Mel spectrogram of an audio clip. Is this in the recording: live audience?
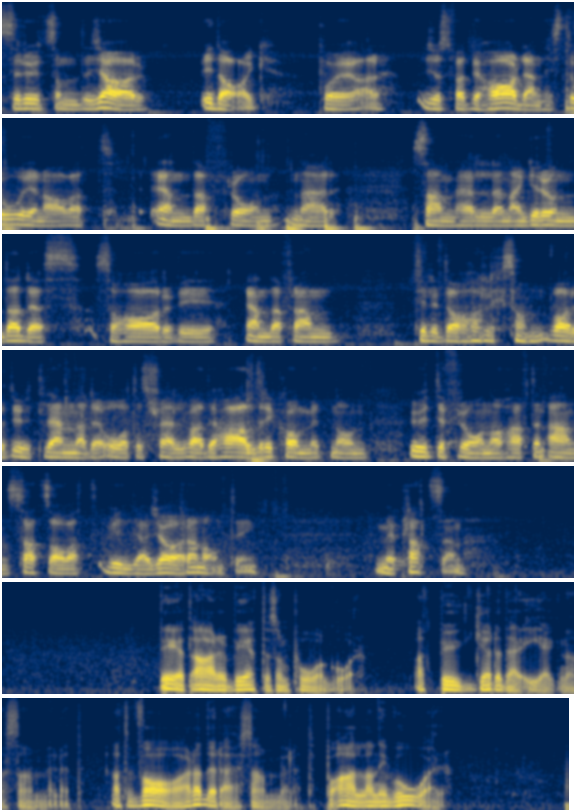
no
